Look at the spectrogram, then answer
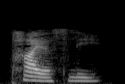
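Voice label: "piously", English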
